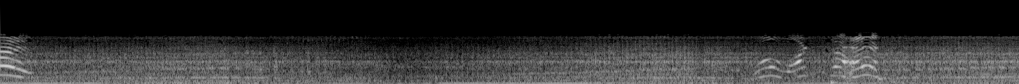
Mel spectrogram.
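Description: Go-kart engine running steadily while driving on the track. Its note swings briefly up and down in pitch near the start, and again in a few quick swings about eight seconds in.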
